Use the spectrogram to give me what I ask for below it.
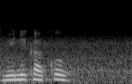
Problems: constant background noise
